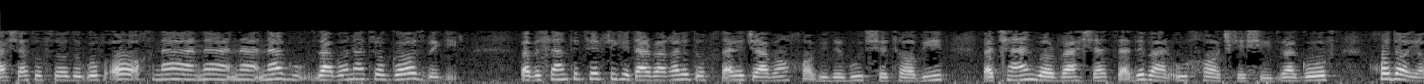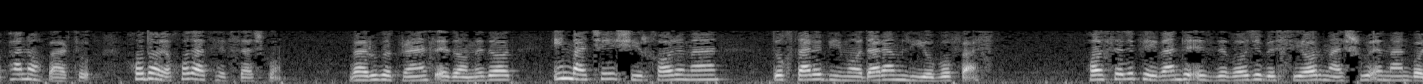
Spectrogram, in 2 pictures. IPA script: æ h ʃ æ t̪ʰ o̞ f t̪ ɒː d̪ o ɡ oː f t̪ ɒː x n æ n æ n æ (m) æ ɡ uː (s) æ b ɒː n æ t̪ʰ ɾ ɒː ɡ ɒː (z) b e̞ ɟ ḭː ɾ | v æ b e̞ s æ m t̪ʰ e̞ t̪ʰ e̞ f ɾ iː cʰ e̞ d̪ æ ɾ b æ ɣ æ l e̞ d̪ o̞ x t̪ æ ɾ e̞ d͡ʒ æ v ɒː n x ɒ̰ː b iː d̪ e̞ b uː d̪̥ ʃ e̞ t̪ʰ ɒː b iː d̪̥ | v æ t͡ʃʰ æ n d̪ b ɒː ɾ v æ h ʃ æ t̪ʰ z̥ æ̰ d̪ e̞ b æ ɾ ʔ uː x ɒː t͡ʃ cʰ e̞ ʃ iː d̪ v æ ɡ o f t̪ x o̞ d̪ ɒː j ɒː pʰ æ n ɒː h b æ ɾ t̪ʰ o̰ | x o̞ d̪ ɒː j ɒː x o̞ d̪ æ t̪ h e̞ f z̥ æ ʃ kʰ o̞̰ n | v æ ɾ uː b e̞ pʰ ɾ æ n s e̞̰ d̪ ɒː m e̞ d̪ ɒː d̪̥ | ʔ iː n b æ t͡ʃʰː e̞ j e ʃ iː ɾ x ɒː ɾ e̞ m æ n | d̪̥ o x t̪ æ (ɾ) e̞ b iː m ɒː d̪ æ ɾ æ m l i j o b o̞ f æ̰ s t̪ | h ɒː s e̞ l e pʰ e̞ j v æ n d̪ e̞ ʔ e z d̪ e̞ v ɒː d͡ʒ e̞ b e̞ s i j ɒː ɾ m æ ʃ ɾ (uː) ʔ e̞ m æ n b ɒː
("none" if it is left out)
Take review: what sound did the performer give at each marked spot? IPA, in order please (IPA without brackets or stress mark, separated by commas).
n, z, z, ɾ, uː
